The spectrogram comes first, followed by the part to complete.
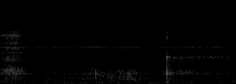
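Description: Faint scratching of a marker pen writing on paper in a few short strokes, with a small tick of the pen about one and a half seconds in.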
